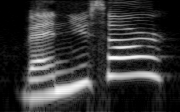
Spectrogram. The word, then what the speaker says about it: Venusaur: Venusaur? Like Venus. Got it. Venus. Yeah, Venus.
